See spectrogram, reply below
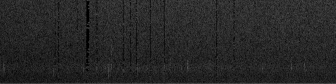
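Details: Continuous loud wind or static hiss with faint scattered clicks and no animal call.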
